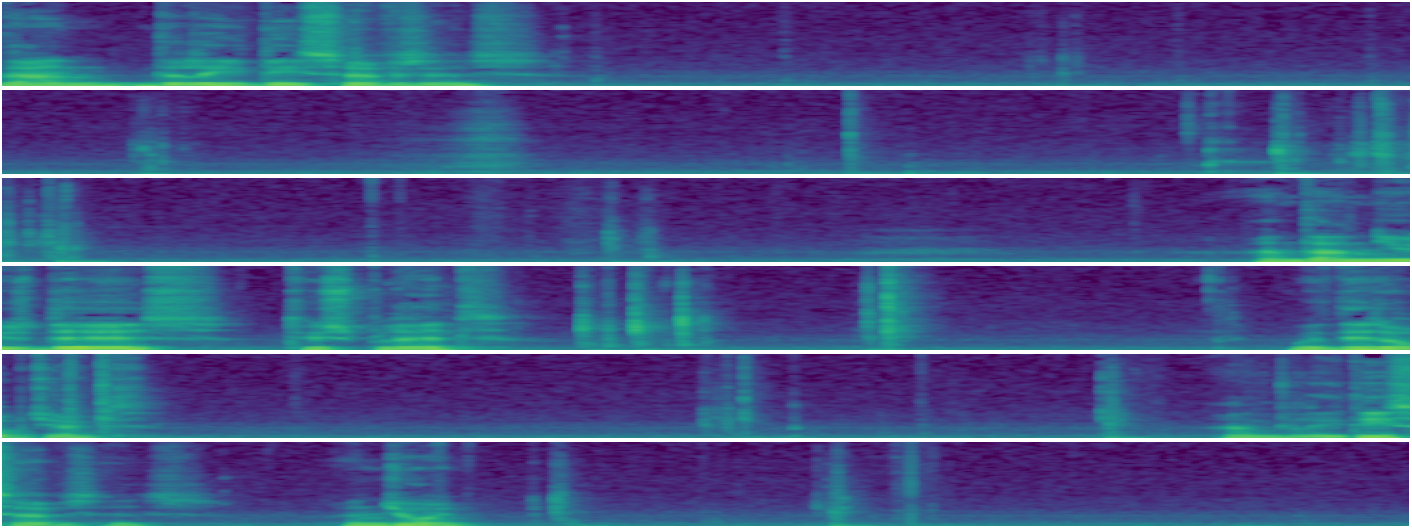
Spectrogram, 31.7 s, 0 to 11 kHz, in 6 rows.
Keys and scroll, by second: 10.5 ctrl+alt+w.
